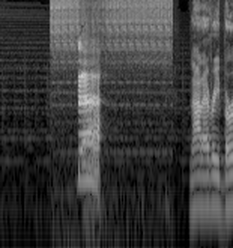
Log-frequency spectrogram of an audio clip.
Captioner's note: grunt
